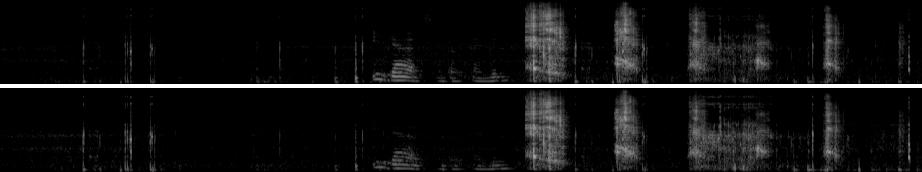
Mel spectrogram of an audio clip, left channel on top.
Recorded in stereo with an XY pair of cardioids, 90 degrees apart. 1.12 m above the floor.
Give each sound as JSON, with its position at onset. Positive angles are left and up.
{"t": 3.7, "sound": "a woman speaking", "azimuth_deg": 70, "distance_m": 4.0}
{"t": 5.2, "sound": "chewing", "azimuth_deg": 0, "distance_m": 1.1}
